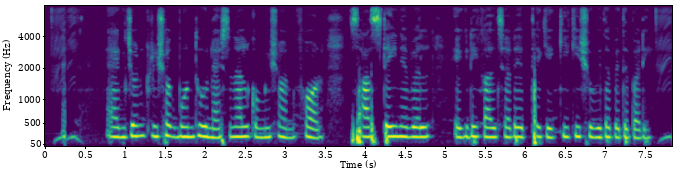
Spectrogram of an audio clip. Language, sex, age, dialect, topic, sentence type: Bengali, female, 25-30, Standard Colloquial, agriculture, question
